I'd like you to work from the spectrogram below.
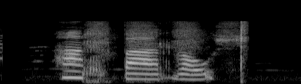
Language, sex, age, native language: Icelandic, female, 6, Icelandic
